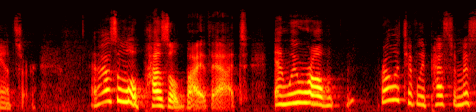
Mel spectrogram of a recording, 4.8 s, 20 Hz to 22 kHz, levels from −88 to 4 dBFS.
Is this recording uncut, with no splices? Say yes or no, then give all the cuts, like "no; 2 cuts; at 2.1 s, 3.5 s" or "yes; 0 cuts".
no; 1 cut; at 2.6 s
